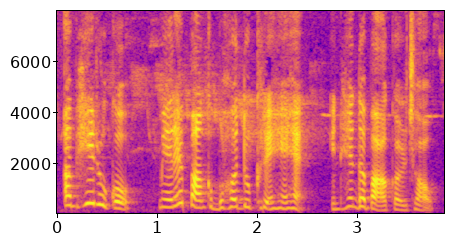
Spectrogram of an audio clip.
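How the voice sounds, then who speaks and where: A woman's voice: sits high, sing-song, normal speed, pitched above the performer's own voice. A woman voicing a bossy, greedy female crow employer in a cartoon, haughty and threatening. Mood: haughty, demanding. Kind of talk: Hindi moral cartoon story dialogue.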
